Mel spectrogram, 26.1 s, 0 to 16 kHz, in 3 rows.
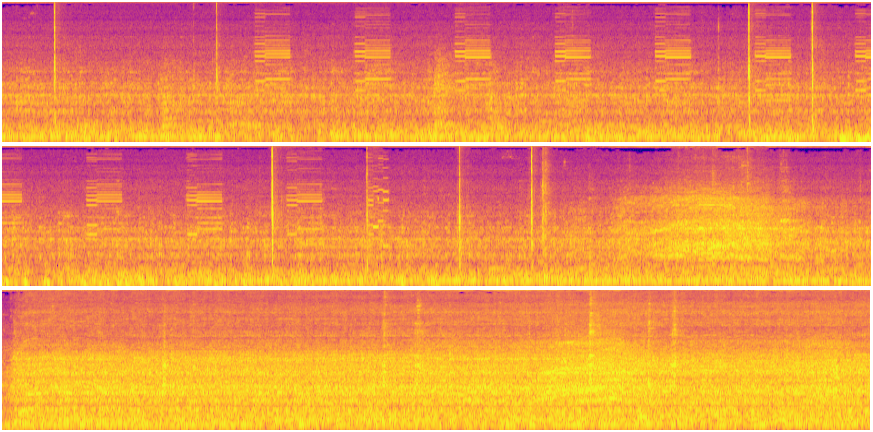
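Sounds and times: low steady hum: 0.0 - 26.0
sharp clicks: 6.6 - 8.9, 10.6 - 12.6, 13.2 - 15.0.

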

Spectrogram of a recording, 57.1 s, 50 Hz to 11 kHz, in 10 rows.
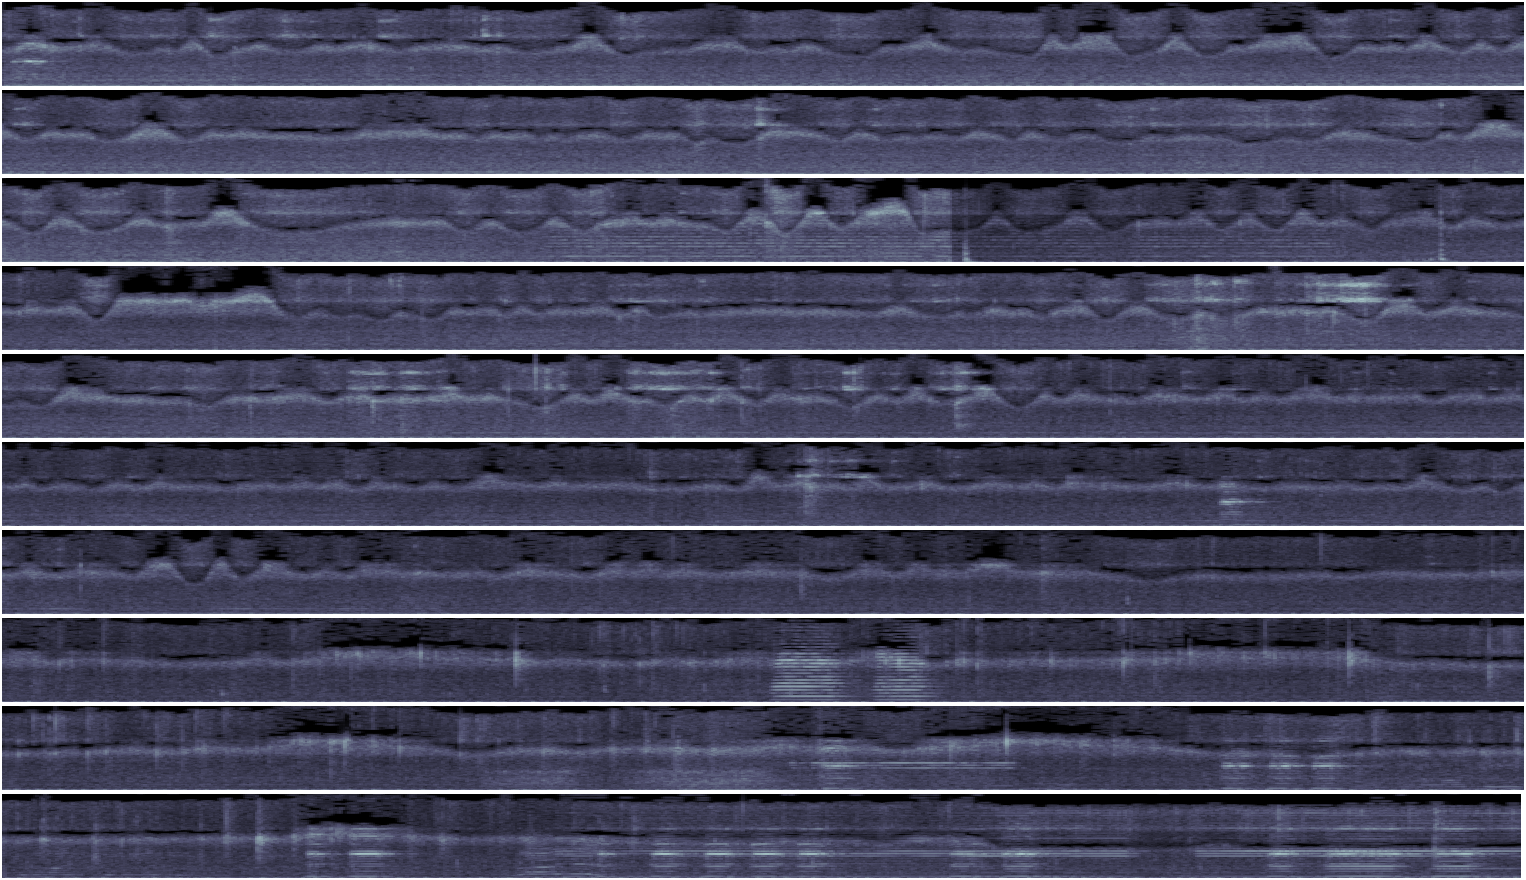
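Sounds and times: wind and road noise: 0.0 - 57.0
vehicle horn: 13.4 - 16.7, 33.1 - 33.4, 42.8 - 43.5, 48.6 - 49.5, 50.2 - 50.8, 52.5 - 52.9, 53.5 - 57.0.

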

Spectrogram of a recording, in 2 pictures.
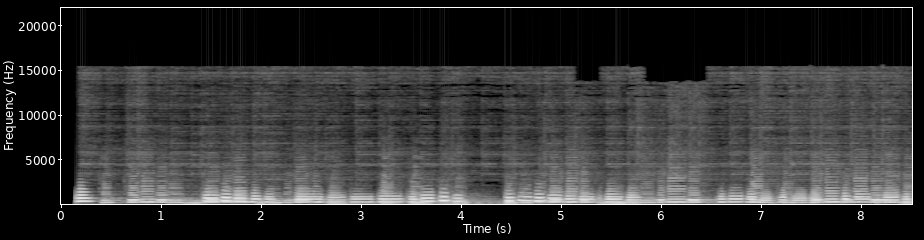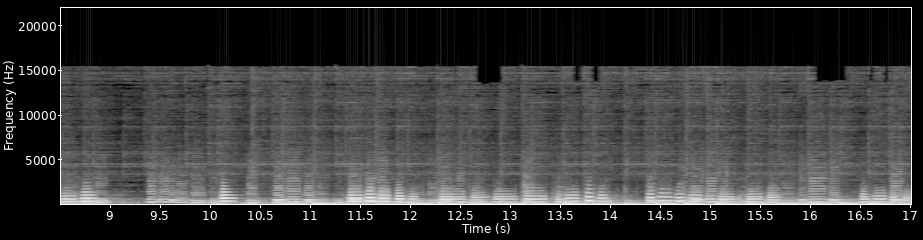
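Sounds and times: jazz trombone and horn playing: 0.2 - 17.0.

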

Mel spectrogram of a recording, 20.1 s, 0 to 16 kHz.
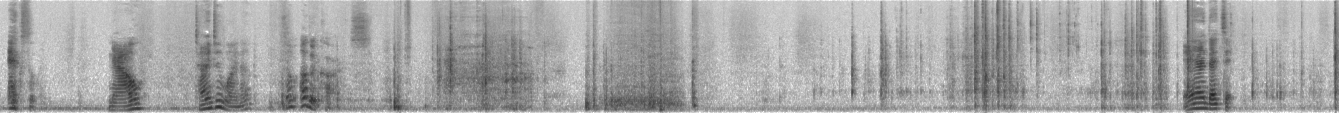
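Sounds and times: rustling handling noise: 4.0 - 17.9, 18.5 - 20.0
plastic toy clicks and rattles: 13.2 - 17.9.

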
